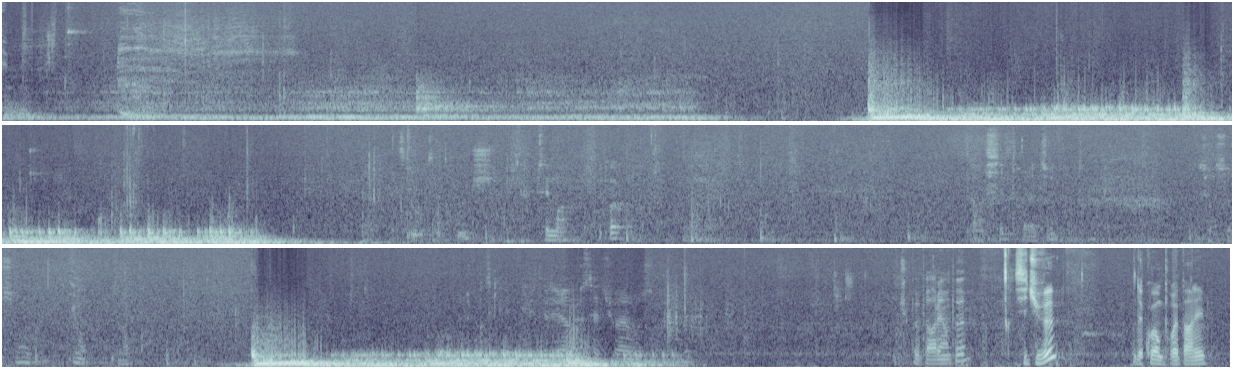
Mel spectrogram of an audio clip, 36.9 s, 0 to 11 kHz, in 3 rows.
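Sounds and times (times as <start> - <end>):
deep glacier rumble picked up by hydrophones and seismic sensors in crevasses: 0.9 - 7.3, 8.4 - 16.3, 26.9 - 31.6
speech: 34.9 - 35.3, 36.0 - 36.8.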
